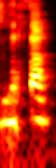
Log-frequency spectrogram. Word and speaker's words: Lestat: You never pronounce the last letter. If I was saying if it is supposed to be French, I don't know if it is, but if it is, then it's Lista.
